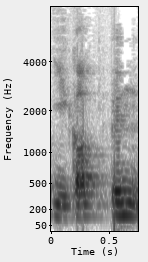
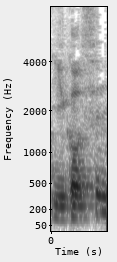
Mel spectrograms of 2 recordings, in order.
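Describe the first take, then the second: First: Each syllable is pronounced separately, without linking. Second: The final consonant links into the last syllable. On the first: "別にして読むと、" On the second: "発音があるから、이것은になる。"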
